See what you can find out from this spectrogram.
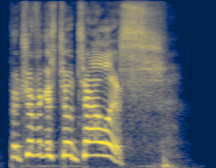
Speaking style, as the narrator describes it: screamed

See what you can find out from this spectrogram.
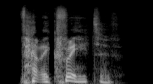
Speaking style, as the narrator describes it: wheezed

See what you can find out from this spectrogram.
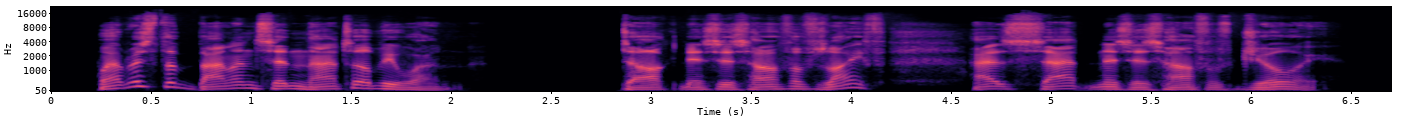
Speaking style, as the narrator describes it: Ben says gently

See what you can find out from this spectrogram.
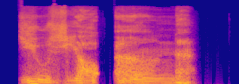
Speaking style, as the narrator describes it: Voldemort hissed

